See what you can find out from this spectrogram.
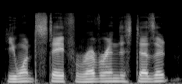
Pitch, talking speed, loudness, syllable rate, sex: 135 Hz, 295 wpm, -16 LUFS, 7.5 syllables/s, male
